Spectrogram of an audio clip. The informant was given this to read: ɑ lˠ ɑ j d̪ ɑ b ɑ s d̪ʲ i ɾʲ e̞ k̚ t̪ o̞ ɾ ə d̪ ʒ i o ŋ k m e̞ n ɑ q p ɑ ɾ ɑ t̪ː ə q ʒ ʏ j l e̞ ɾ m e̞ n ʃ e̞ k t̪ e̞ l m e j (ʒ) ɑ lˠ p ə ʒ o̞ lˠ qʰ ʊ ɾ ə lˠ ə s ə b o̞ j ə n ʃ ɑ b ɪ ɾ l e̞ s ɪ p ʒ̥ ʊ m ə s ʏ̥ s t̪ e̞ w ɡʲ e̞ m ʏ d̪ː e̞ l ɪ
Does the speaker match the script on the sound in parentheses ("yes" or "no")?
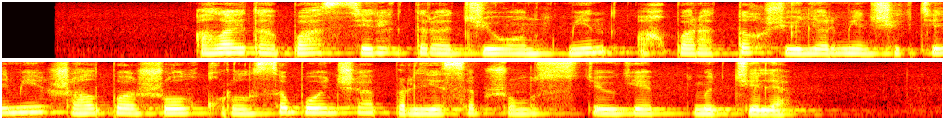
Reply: yes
